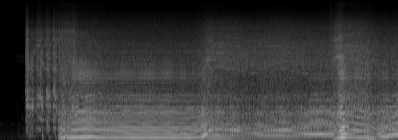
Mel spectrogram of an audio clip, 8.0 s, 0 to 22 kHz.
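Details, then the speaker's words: Nissan Primera P12 starts, idles and takes two quick revs with a raspy, puffing exhaust note that swells on the revs; exhaust leak from a hole, owner judges it near the rear wheel, before a Holts Gun Gum bandage repair. "Well, that doesn't sound good. Hello there. Today we're in the Nissan Primera P12. There's a hole in the exhaust and we're going to fix it."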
